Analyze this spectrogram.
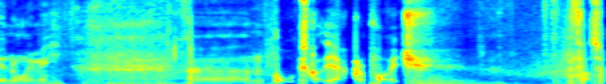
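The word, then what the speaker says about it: Akrapovič: of things really annoy me we've got the aqua pooch that's how you pronounce it count on it I do like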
